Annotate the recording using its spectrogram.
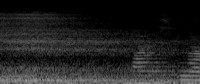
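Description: A low steady hum, then a woman's voice begins speaking about a second and a half in.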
